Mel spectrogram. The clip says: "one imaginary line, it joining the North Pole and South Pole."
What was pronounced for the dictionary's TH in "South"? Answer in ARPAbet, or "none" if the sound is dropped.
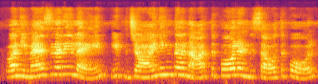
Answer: T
